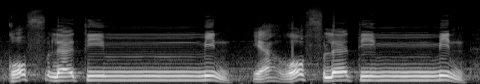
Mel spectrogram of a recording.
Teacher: ada huruf kasratain tanwin bertemu dengan huruf huruf mim. Maka hukum bacaannya dalam ilmu tajwid disebut dengan idgham bighunah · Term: idgham bi gunnah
